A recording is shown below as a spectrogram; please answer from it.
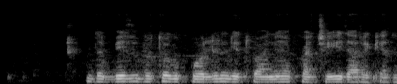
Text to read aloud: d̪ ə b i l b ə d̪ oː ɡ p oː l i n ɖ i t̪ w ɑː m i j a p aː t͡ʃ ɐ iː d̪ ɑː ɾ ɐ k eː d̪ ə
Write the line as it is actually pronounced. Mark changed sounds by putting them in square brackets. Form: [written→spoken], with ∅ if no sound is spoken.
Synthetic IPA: d̪ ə b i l b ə [d̪→t̪] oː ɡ p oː l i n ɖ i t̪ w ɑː [m→n] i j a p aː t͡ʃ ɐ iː d̪ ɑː ɾ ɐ k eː d̪ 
